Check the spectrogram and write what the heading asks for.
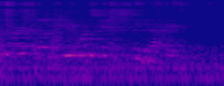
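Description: A woman's voice humming faintly in short, low hums.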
